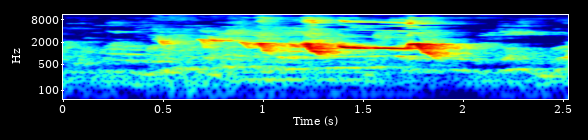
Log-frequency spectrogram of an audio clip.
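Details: Blue-winged leafbird, known locally as cucak gadung, singing a short phrase of slurred, rising and falling whistled notes that build in loudness and then fade, sounding close and indoors.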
